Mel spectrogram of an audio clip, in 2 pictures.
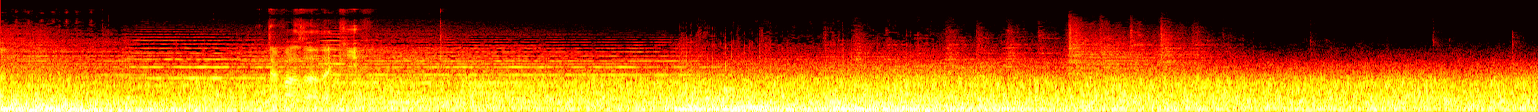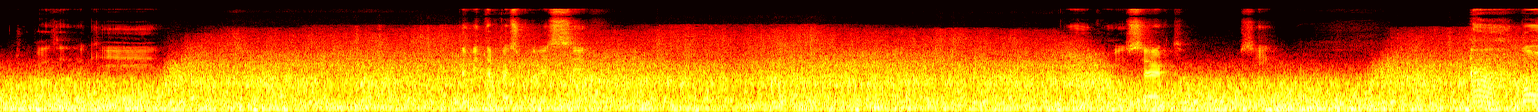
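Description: Water rushes, muffled underwater, as a large sea creature swims.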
